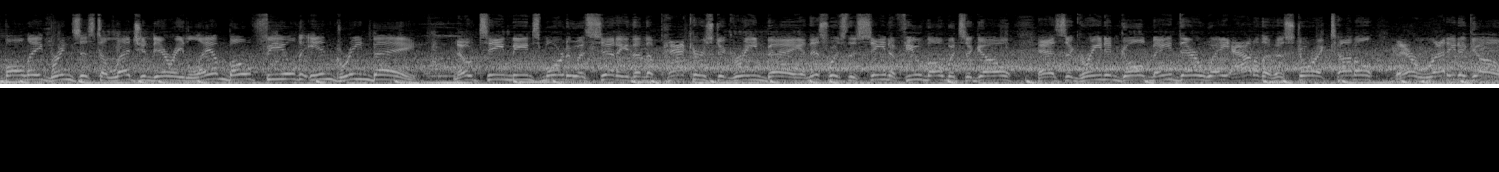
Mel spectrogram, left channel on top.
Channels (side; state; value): right; silent; digital silence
